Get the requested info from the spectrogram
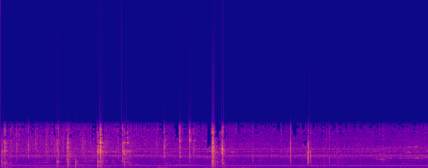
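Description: Two metal spatulas clanking and scraping on a flat steel griddle as diced pork sisig is tossed and chopped: irregular sharp strikes, frequent for the first few seconds and sparse after about six seconds, over a steady hum.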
